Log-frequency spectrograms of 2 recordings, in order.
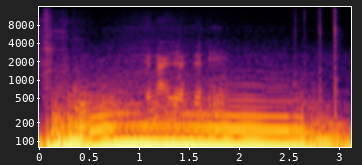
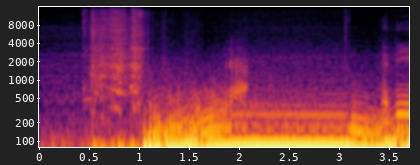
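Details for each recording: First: Fuel-injected engine after fuse upgrade (IG fuse 50A to be replaced with 80A, following a 7.5A fuse): starter whirs briefly, engine catches within half a second and settles into steady, even idle; clean start, owner still not fully convinced. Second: Cold fuel-injected engine with undersized 7.5A and 10A fuses causing low supply voltage; cold idle should be 1500 rpm dropping to 1200. Short crank, catches, revs up and sags unevenly; hesitant, poor start instead of easy restart.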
